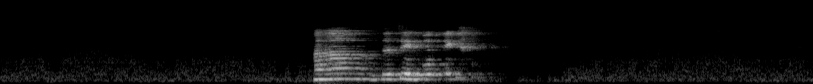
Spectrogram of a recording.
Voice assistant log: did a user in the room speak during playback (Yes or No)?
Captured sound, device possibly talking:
Yes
